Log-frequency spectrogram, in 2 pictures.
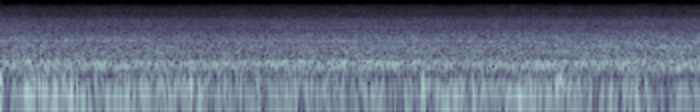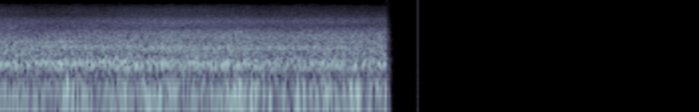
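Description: A freight train passing on a viaduct, a steady noise mixed with wind on the microphone, cutting off suddenly about five and a half seconds in.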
